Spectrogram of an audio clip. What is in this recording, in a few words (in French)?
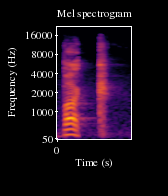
"baque", patois jura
